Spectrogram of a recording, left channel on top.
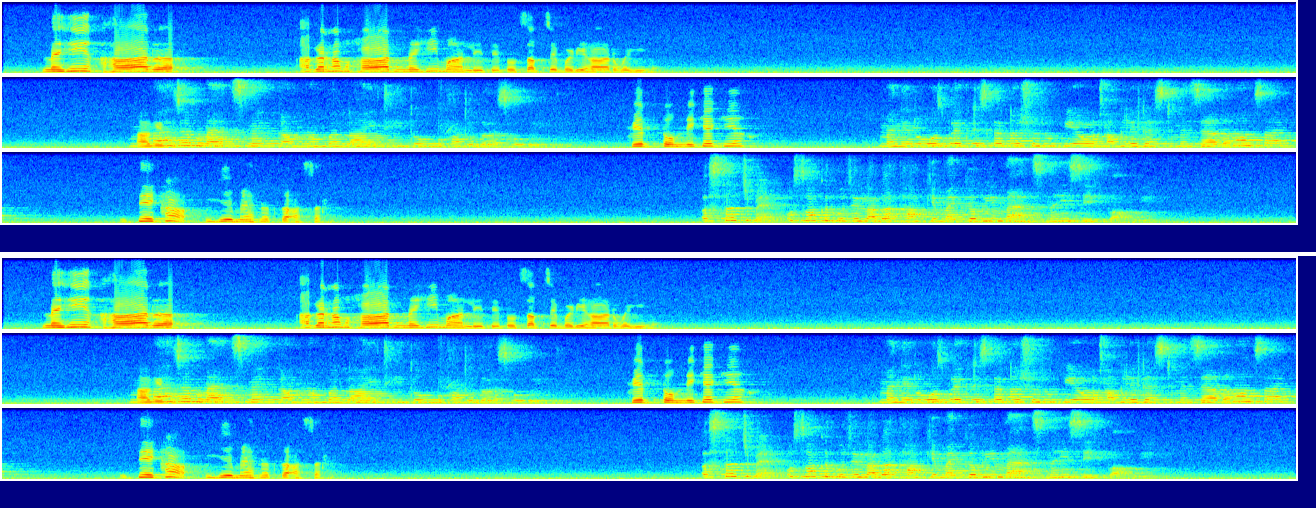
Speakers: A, on the right; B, on the right.
A: نہیں ہار اگر ہم ہار نہیں مان لیتے تو سب سے بڑی ہار وہی ہے آگے
B: میں
A: بڑھ
B: جب میتھس میں کم نمبر لائی تھی تو بہت اداس ہو گئی تھی
A: پھر تم نے کیا کیا
B: میں نے روز پریکٹس کرنا شروع کیا اور اگلے ٹیسٹ میں زیادہ مارکس آئے
A: دیکھا یہ محنت کا اثر ہے
B: اور سچ میں اس وقت مجھے لگا تھا کہ میں کبھی میتھس نہیں سیکھ پاؤں گی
